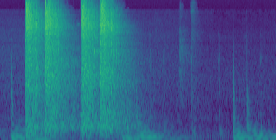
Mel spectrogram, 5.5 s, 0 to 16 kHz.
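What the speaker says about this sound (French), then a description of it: "Il y a 4 détonations" Four heavy revolver shots from a large-calibre gun ring out loud and close in an audiobook scene set in the metro, falling as two quick pairs with booming tails.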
